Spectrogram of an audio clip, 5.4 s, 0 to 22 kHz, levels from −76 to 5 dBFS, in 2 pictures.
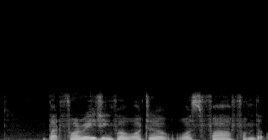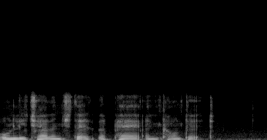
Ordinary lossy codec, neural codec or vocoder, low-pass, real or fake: Opus, 24 kbps; none; 7.2 kHz; real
